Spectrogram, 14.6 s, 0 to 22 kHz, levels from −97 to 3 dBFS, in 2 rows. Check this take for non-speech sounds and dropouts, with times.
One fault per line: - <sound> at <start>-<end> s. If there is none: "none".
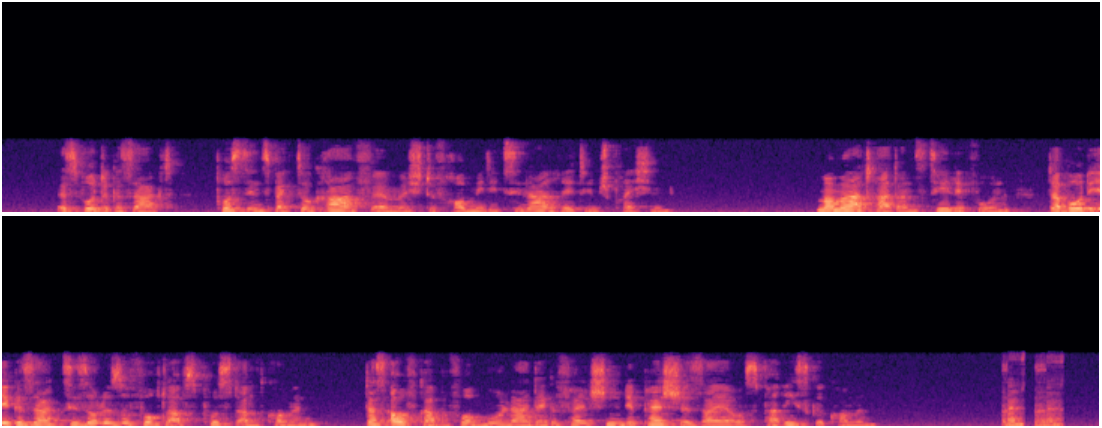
- laugh at 14.0-14.4 s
